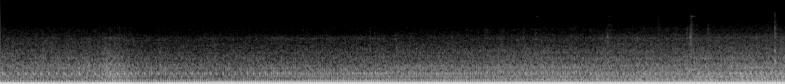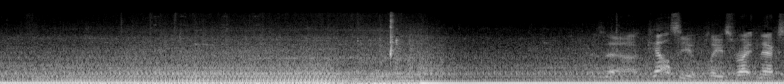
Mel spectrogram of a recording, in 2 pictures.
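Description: Heavy truck traffic by a quarry, with a dump truck pulling a hopper trailer: a loud, deep diesel rumble runs continuously, swelling briefly near the end, while a voice talks over it.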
